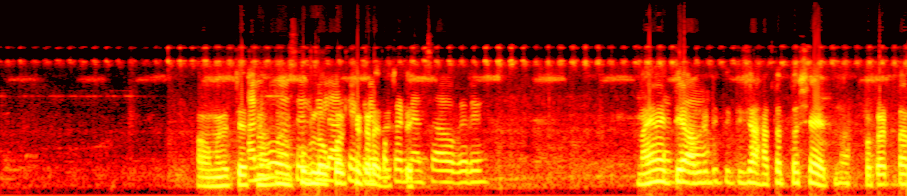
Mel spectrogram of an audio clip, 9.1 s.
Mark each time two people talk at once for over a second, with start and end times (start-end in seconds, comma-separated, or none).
2.5-4.1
